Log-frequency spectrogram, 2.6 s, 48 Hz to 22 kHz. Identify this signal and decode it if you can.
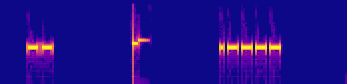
Morse code, heard as a keyed tone, about 44 wpm, 690 Hz. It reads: M 1
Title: Single Letter-Number - Rapid-Fire 45wpm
